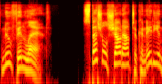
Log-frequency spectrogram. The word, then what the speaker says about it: Newfoundland: Newfoundland is pronounced Newfoundland.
